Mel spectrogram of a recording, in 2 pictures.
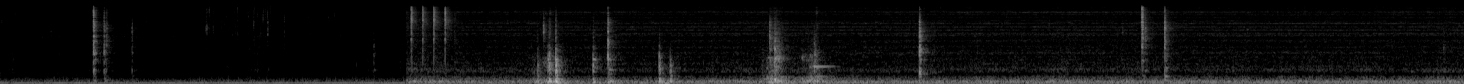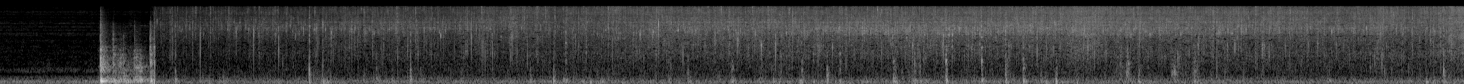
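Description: King oyster mushroom slabs and onion slices frying in rendered smoked-duck fat in a nonstick pan. At first there are only a few light clicks and knocks; about 16 seconds in comes a loud knock, then a steady sizzle that grows louder toward the end.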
